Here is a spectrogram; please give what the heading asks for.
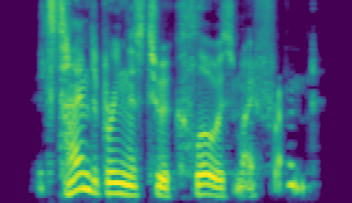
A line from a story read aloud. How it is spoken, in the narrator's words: the mayor said in a hushed, angry tone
